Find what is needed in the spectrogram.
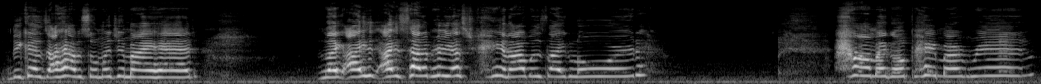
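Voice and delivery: really choked up, talking through tears; crying gratefully. Real, not acted. Woman recalls praying over her rent, crying in gratitude. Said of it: "I'm crying because God is good".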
